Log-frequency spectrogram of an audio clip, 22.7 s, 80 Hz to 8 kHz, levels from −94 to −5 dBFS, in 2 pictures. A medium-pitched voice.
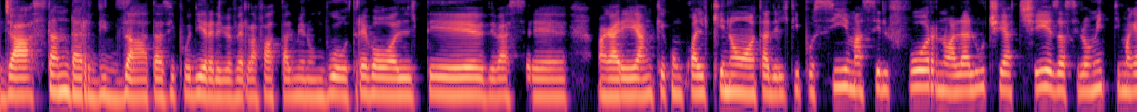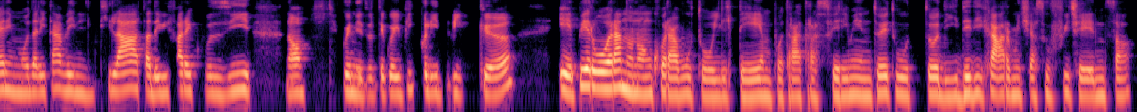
Yes: medium, 170 Hz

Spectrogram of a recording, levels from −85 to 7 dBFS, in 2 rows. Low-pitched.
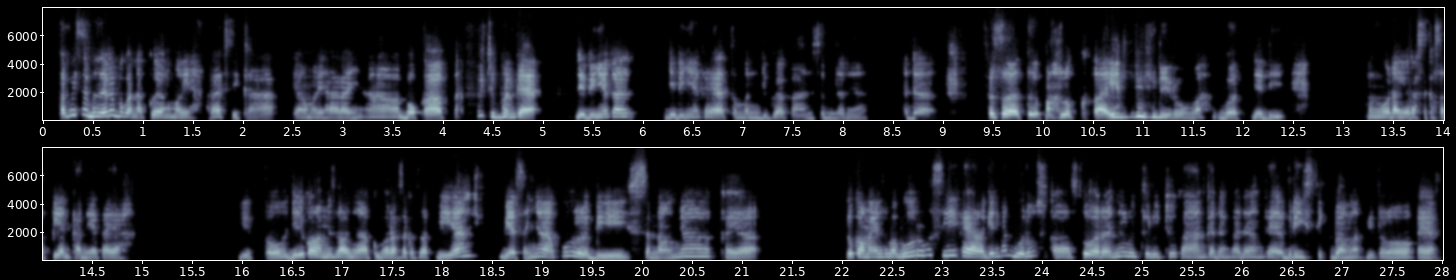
No: high, 200 Hz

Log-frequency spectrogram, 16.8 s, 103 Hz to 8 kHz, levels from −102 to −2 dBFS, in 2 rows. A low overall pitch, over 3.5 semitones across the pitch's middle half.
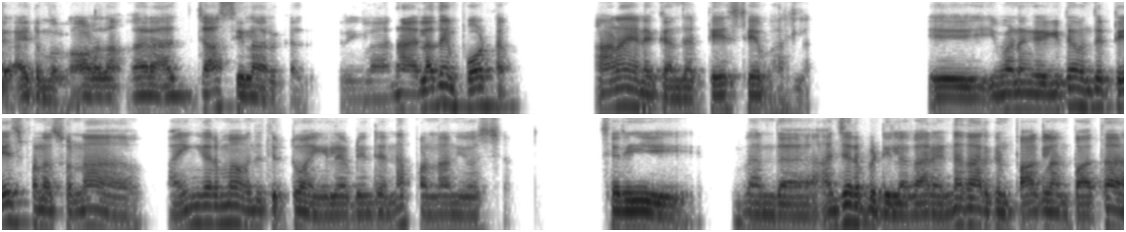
Yes: low, 110 Hz; average, 3.9 semitones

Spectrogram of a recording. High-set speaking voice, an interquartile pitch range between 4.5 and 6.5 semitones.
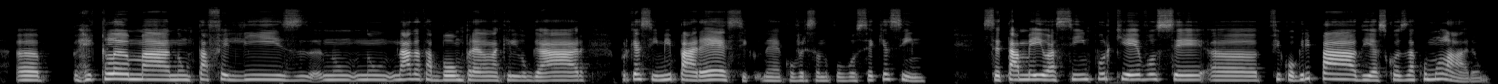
No: high, 210 Hz; average, 2.8 semitones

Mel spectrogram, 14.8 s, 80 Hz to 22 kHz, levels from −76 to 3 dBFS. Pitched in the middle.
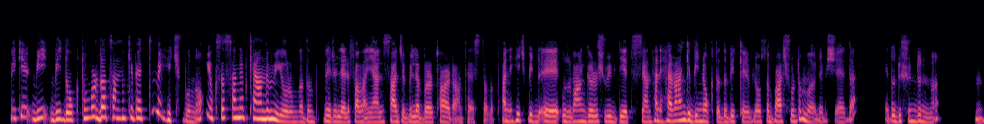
Yes: medium, 180 Hz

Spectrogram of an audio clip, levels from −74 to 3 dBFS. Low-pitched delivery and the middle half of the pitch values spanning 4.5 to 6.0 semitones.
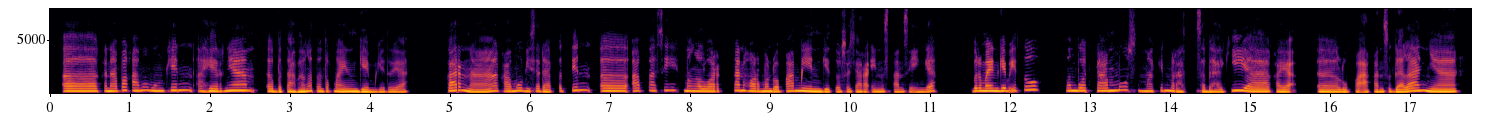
No: high, 225 Hz; average, 4.8 semitones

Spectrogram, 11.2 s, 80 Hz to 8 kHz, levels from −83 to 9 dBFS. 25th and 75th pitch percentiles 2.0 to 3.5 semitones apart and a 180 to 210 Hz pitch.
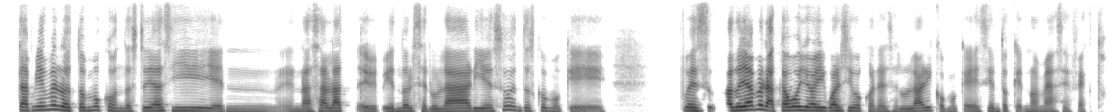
No: average, 4.1 semitones; high, 190 Hz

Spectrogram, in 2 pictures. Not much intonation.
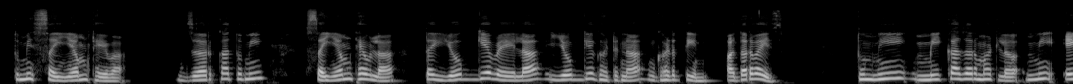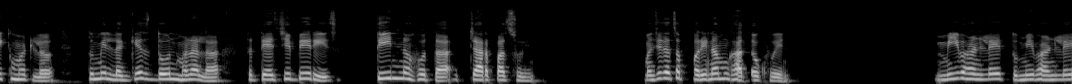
No: average, 4.0 semitones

